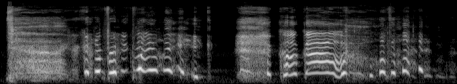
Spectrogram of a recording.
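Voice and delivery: high, slow squealing laugh through the words. Real, not acted. Owner squeals with laughter as the dog chews her leg. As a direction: squeal while laughing helplessly.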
